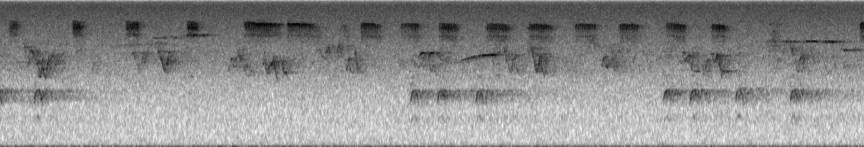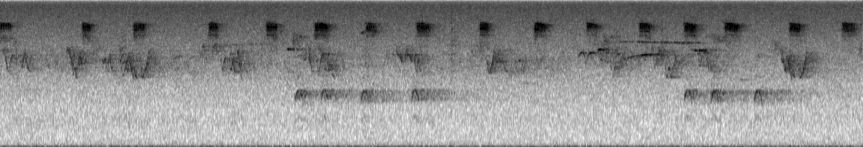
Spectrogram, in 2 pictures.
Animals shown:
Red-eyed Vireo (Vireo olivaceus)
American Crow (Corvus brachyrhynchos)
Eastern Wood-Pewee (Contopus virens)
unknown mammal
Black-throated Green Warbler (Setophaga virens)

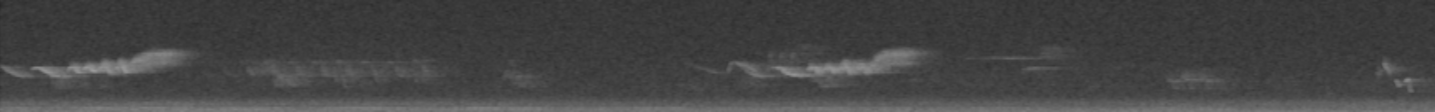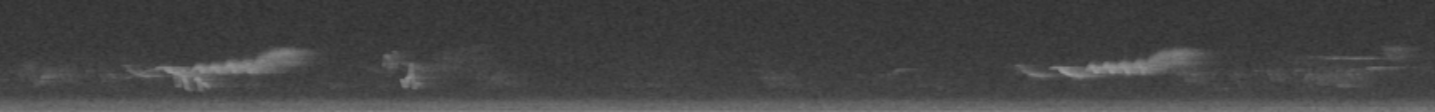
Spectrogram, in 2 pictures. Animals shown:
Red-eyed Vireo (Vireo olivaceus)
Black-throated Green Warbler (Setophaga virens)
Black-throated Blue Warbler (Setophaga caerulescens)
Ovenbird (Seiurus aurocapilla)
Eastern Wood-Pewee (Contopus virens)

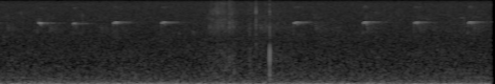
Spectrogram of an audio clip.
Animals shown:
Red Squirrel (Tamiasciurus hudsonicus)

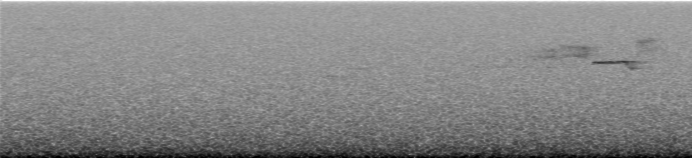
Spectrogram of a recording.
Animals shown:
Black-throated Green Warbler (Setophaga virens)

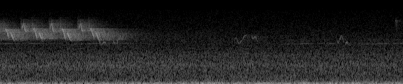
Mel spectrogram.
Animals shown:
Red-breasted Nuthatch (Sitta canadensis)
Red-eyed Vireo (Vireo olivaceus)
Ovenbird (Seiurus aurocapilla)

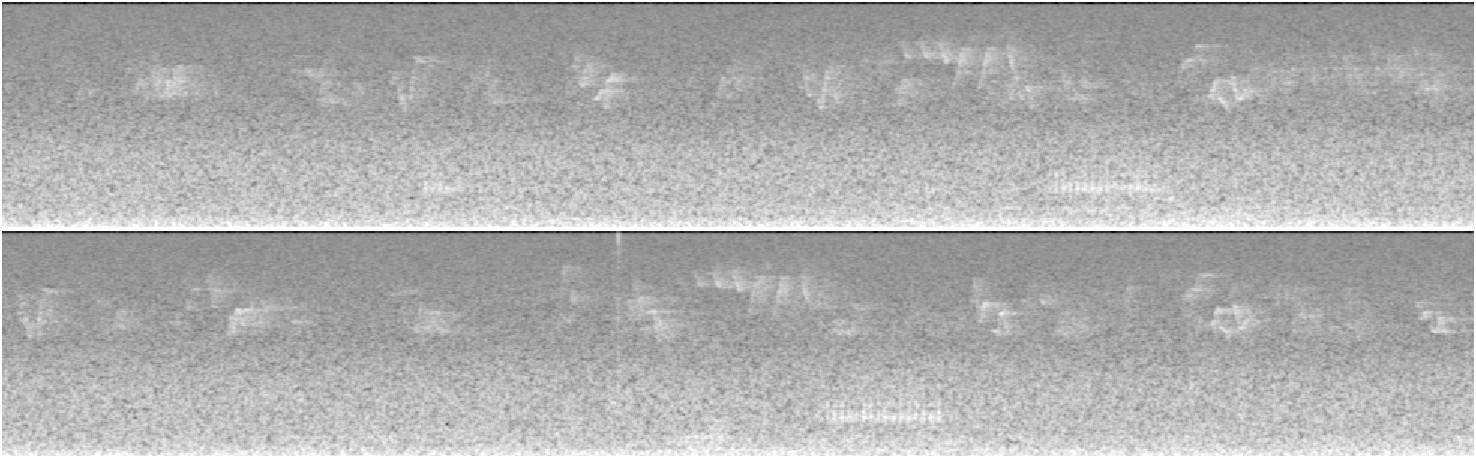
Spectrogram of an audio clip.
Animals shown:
Red-eyed Vireo (Vireo olivaceus)
Chestnut-sided Warbler (Setophaga pensylvanica)
Ovenbird (Seiurus aurocapilla)

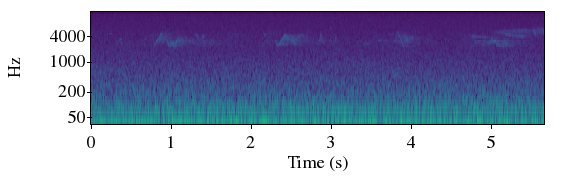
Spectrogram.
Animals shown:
Black-throated Green Warbler (Setophaga virens)
Black-throated Blue Warbler (Setophaga caerulescens)
Red-eyed Vireo (Vireo olivaceus)

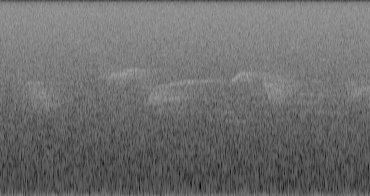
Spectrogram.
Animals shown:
Eastern Wood-Pewee (Contopus virens)
Red-eyed Vireo (Vireo olivaceus)
Eastern Phoebe (Sayornis phoebe)

